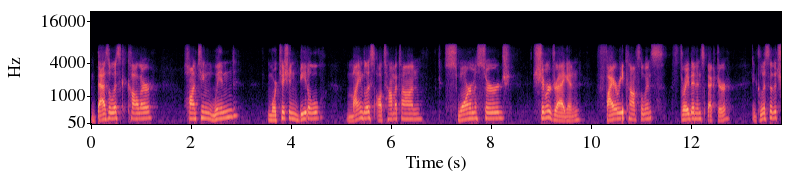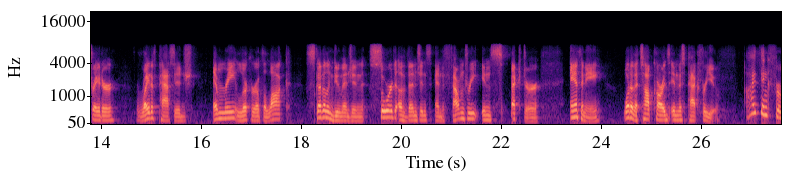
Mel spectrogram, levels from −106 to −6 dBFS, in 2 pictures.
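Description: Throughout, AMR wideband (HD Voice) coding at a low rate, which fits 8.85 kbit/s, leaves the speech raspy; the spectrogram shows nothing above 7.1 kHz and smeared noise-like upper bands.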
